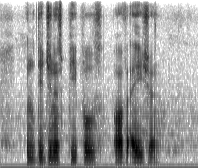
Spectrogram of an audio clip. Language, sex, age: English, male, 22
